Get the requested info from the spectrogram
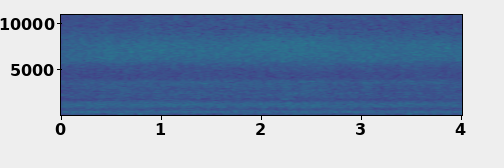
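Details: Dense, unbroken droning of a honey bee swarm, some 6,000–8,000 bees resting on the ground in a Chico, California yard in 2013 beside an empty hive set out to capture them.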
